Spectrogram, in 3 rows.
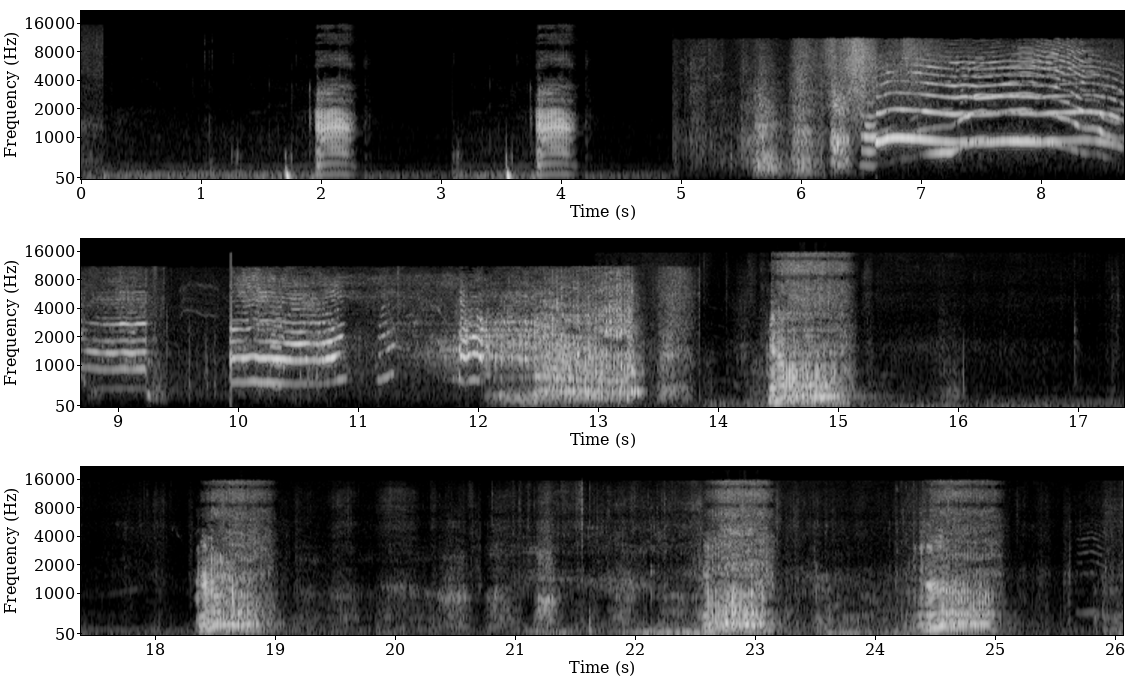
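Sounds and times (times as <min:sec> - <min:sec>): rhinoceros bellowing: 0:11.8 - 0:16.0, 0:18.2 - 0:26.0.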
